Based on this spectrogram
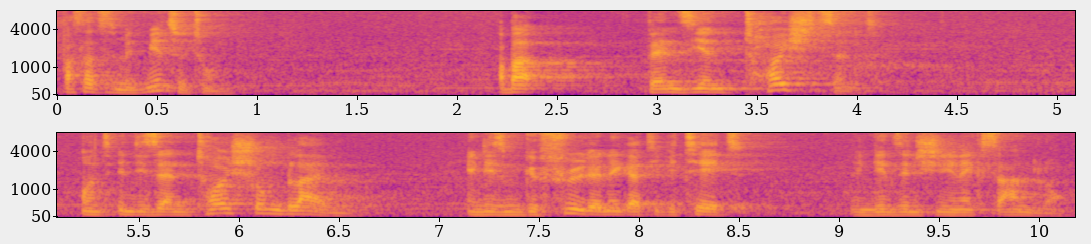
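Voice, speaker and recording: A man's voice: on the low side, brisk, pauses often, darkish tone, a little hiss or hum. A man giving a motivational coaching monologue, talking straight to the listener with emphatic rhetorical questions. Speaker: mindset coach. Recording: echoey hall with faint ambience.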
